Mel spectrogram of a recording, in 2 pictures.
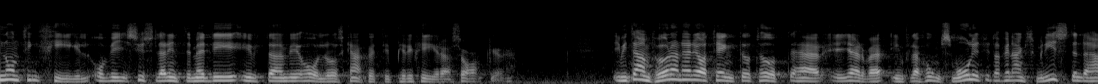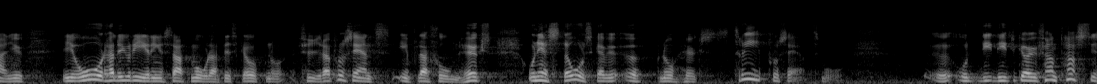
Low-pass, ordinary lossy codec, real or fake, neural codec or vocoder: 7.2 kHz; none; real; none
